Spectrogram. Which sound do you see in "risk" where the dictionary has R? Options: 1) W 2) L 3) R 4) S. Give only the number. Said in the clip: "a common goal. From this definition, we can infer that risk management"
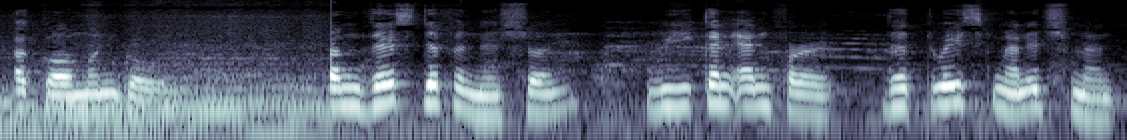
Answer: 1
